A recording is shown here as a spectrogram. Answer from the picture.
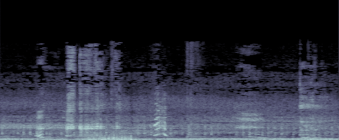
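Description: Steady low hum of a car heard from inside the cabin, with a few short rising chirps about half a second and two seconds in.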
